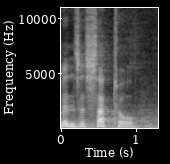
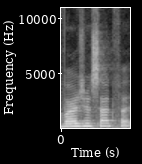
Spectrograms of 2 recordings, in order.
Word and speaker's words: Vajrasattva: So again, you can take your pick. You can say Om Vajrasattva if you want, or you can say Om Benza Sato, as you like.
